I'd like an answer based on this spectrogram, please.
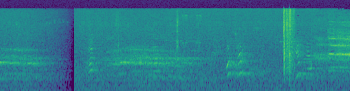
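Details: Northwestern wolves (Canis lupus occidentalis) in the Wildfreigehege Nöttler Berg enclosure at Saerbeck: several long, steady, overlapping tonal calls hold level for seconds, joined by short rising notes, after a brief silent gap, with one sharp click.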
